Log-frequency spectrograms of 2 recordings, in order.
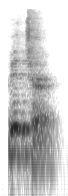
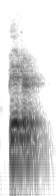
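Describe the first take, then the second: First: The middle consonant is a crisp T sound. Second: The middle consonant is a soft D sound. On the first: The speaker calls it right. "it's better to use the T sound because it is the T sound" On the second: The speaker calls it wrong. "not bitter ... is to make the T a D"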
